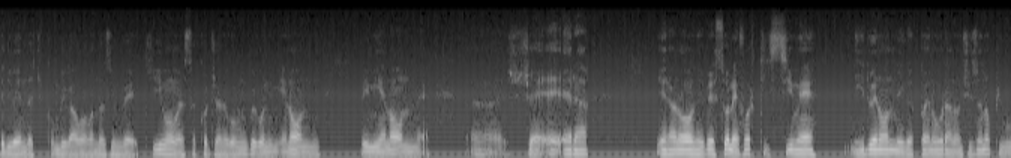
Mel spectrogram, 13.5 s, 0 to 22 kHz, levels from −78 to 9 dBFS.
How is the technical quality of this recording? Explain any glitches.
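The recording is marred by one fault that runs for its full length. Mains buzz, present throughout: sharp switching spikes from the 60 Hz supply, arriving twice per cycle, leak into the signal path and spread harmonics up into the kilohertz range, producing a steady, raspy buzz sitting roughly 20 dB beneath the speech.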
